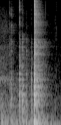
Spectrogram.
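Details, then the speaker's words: Lancaster Archery Supply Pro Shop draw board winch being cranked: a few light ticks then one sharp snap as the ratchet catches; normal cranking-lock engagement. "you'll get your winch which actually has both uh cranking locks and loosening locks so as you I'll show you here you can hear it clicking that's uh locking it in"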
